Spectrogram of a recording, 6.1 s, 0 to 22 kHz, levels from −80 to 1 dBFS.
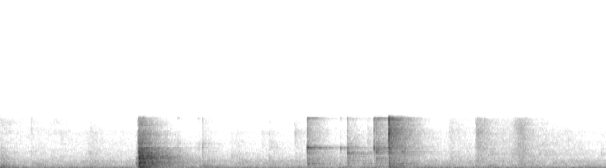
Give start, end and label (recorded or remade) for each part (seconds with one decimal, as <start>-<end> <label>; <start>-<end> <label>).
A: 0.0-0.4 recorded; 0.4-1.2 remade; 1.2-6.1 recorded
